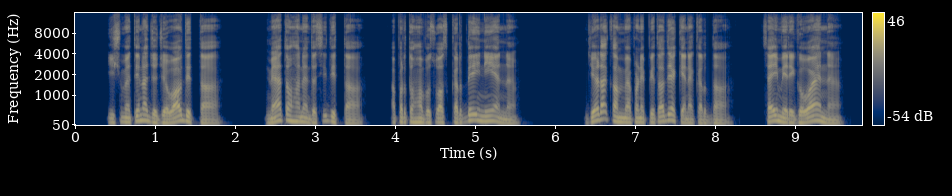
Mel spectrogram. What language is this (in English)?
Kangri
